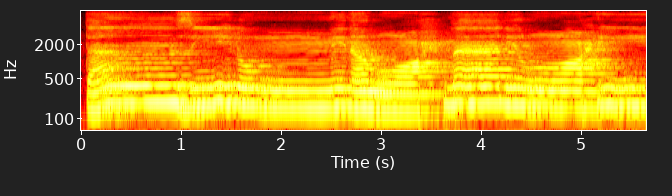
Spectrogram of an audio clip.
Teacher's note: تنزیل میں تا باریک، نون ساکن پہ اخفا، ان کی آواز چھپائیں گے زا کی وجہ سے. زا کو تیز صفیر کی آواز سے ادا کریں گے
